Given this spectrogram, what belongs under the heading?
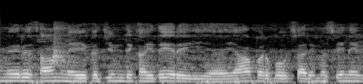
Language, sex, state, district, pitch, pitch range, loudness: Hindi, male, Haryana, Rohtak, 150 Hz, 140-155 Hz, -14 LUFS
